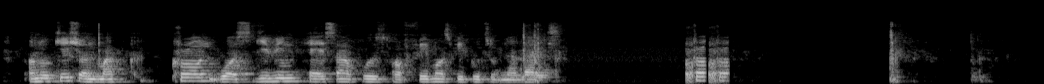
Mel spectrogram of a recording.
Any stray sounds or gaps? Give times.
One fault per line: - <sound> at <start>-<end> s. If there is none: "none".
- laugh at 6.9-7.3 s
